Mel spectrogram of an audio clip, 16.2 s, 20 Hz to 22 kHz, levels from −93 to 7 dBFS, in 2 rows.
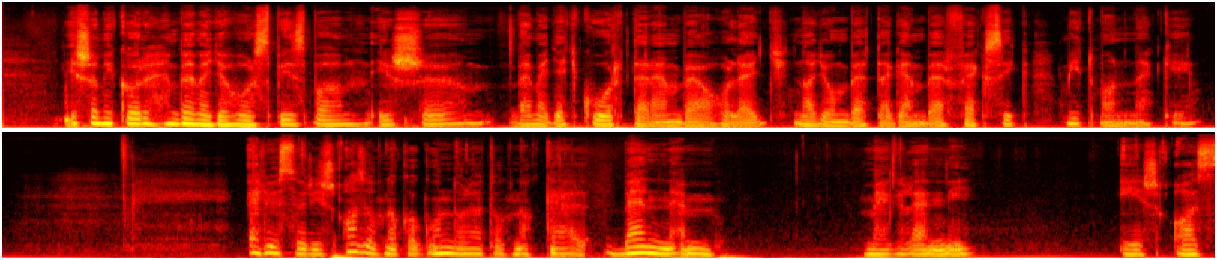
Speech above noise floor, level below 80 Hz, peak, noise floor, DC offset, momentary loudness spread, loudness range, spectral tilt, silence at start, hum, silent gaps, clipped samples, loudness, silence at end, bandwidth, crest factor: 24 dB; -32 dBFS; -4 dBFS; -49 dBFS; under 0.1%; 14 LU; 7 LU; -5 dB/octave; 0 s; none; none; under 0.1%; -28 LUFS; 0 s; 18.5 kHz; 22 dB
